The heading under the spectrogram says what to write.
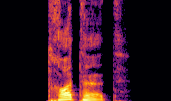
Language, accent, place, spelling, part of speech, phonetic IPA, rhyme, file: German, Germany, Berlin, trottet, verb, [ˈtʁɔtət], -ɔtət, De-trottet.ogg
- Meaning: inflection of trotten: 1. third-person singular present 2. second-person plural present 3. second-person plural subjunctive I 4. plural imperative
